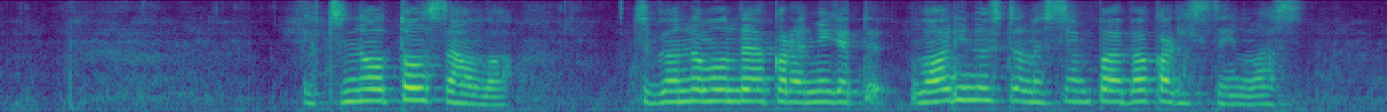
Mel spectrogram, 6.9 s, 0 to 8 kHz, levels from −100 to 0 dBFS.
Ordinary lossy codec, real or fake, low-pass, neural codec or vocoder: none; fake; none; codec, 16 kHz, 4.8 kbps, FACodec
